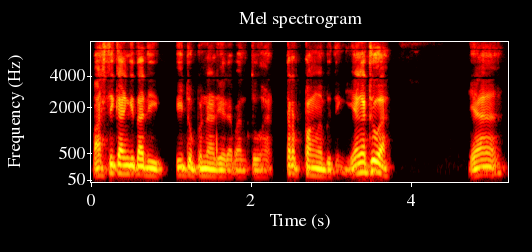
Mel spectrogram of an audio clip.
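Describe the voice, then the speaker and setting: A man's voice: fairly low pitch, lively intonation, brisk, no echo, low-quality recording. A man, a pastor telling a personal testimony in a sermon and often addressing the congregation directly.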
